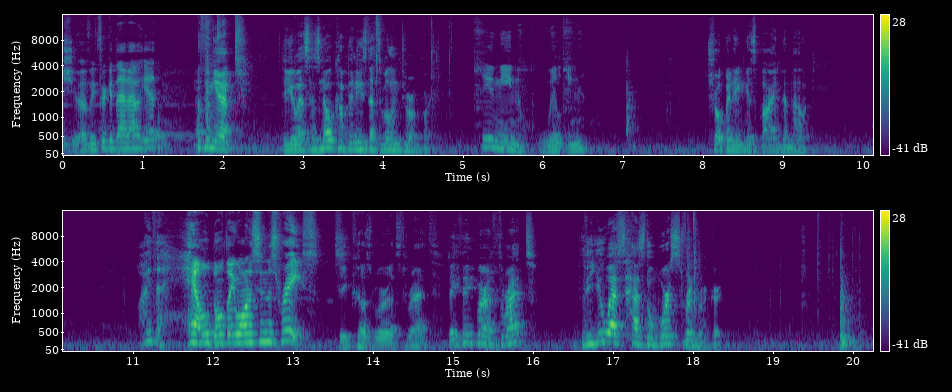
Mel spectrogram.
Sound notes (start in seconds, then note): none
